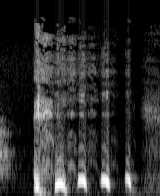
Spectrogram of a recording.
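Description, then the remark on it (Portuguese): Dogs bark in a quick, even run of five short, mid-pitched barks, fairly loud and with no talking over them. “E agora eu vou contar pra vocês, se os Vai. cachorros deixarem.”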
